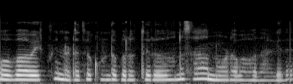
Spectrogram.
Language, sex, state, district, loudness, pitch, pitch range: Kannada, female, Karnataka, Bellary, -15 LUFS, 215 Hz, 210-225 Hz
